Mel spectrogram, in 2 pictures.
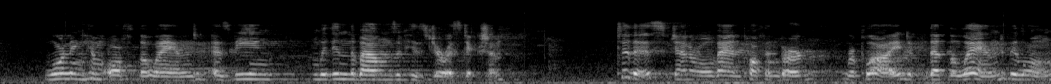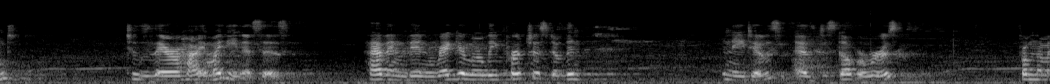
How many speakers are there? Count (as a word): one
